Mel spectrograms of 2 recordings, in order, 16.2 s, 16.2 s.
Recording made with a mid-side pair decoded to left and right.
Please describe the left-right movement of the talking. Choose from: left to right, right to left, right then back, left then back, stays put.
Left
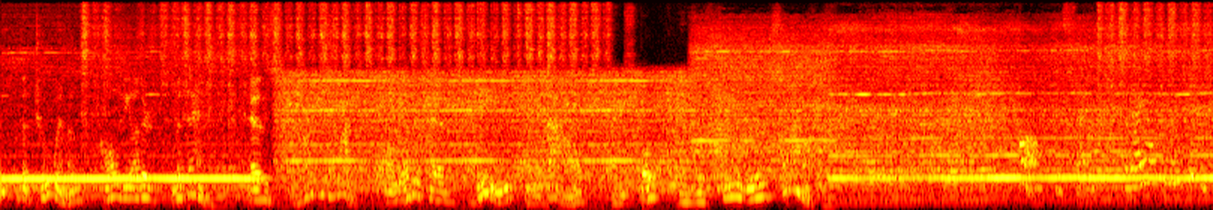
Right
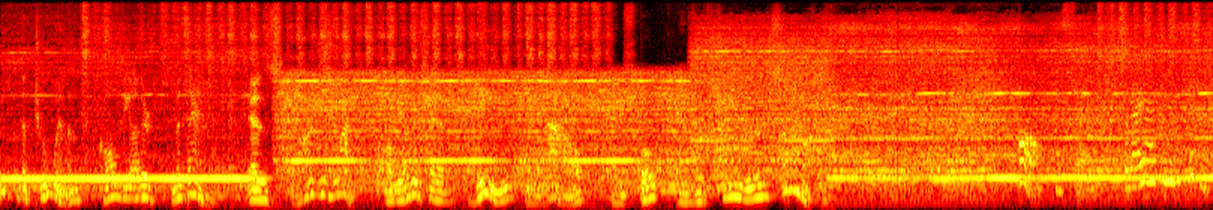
stays put.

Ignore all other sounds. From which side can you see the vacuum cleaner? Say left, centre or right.
right.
